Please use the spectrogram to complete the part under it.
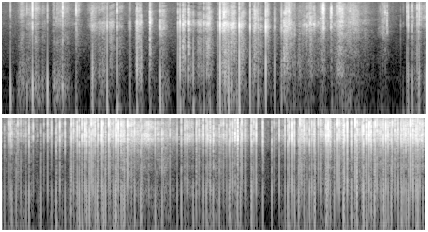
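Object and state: Plastic fake apple.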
